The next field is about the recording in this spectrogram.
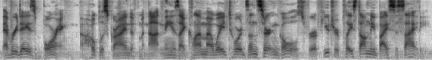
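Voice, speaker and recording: A man's voice: deep voice, lively intonation, fast, a bit bright, faint music behind. Man voicing an angsty, melodramatic anime schoolboy hero. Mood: gloomy, dramatic. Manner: overwrought, self-pitying. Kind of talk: visual novel read-aloud.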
